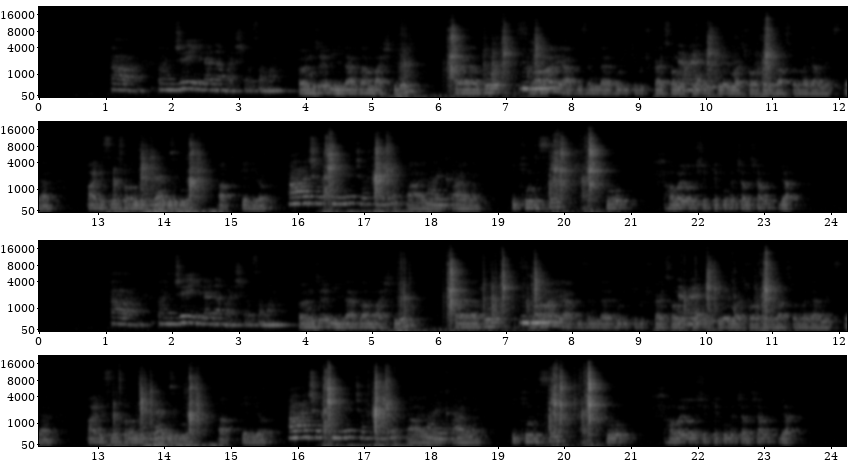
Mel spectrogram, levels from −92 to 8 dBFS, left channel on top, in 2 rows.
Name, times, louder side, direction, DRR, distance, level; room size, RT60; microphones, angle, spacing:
voice 1, 1.1-3.6 7.2-7.8 9.6-10.0 13.6-14.0 15.9-17.5 17.9-18.5 21.3-21.5, right 2 dB, 20° right, -2 dB, 0.6 m, -56 dB
voice 2, 3.9-5.6 6.2-12.4 12.8-15.6 17.4-18.7 19.2-20.0 20.6-20.9 21.5-23.4, left 2 dB, 25° left, -1 dB, 0.3 m, -59 dB
sound 1, 5.2-6.3 6.6-7.5 9.2-11.1 13.1-14.8 16.3-17.9 19.7-20.5, right 4 dB, 80° right, 0.5 m, -51 dB
3.0 x 2.5 x 3.0 m, 0.65 s
head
